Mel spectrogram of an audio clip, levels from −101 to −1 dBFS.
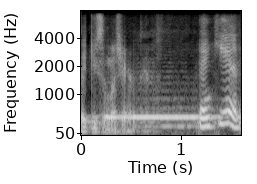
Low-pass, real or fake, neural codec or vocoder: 7.2 kHz; fake; codec, 16 kHz, 2 kbps, FreqCodec, smaller model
